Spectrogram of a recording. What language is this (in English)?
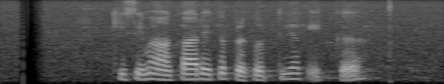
Sinhala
